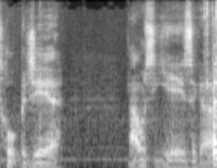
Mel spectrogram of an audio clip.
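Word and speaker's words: Hork-Bajir: some horkbajar aliens uh he pronounced it he pronounces it like i used to pronounce it hawk bijaya i used to pronounce him like that and then one of my mates back in primary school told me it was hulk bhajir that was years ago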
